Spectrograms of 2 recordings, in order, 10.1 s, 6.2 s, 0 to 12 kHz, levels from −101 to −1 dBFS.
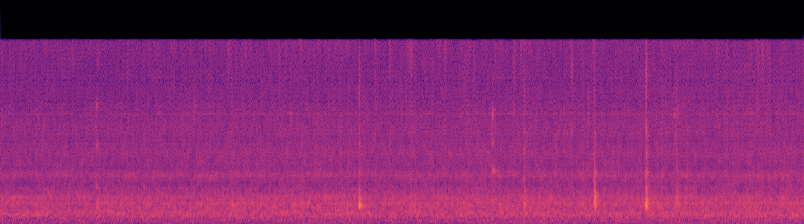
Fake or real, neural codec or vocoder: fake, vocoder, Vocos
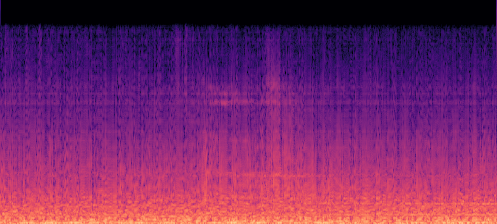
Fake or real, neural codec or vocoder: fake, vocoder, BigVGAN v2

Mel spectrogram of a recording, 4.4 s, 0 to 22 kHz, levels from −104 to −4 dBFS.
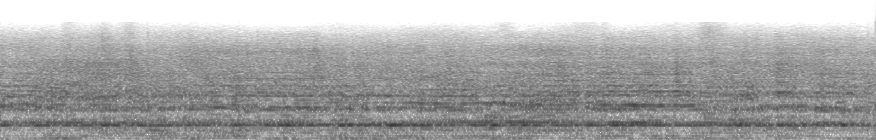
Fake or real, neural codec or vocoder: fake, codec, SNAC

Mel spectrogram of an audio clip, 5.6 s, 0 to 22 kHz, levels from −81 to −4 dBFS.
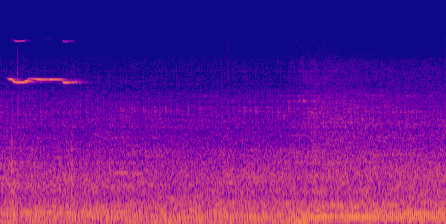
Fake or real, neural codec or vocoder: real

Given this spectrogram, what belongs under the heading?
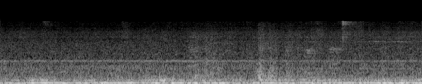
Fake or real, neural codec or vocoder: fake, vocoder, Vocos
